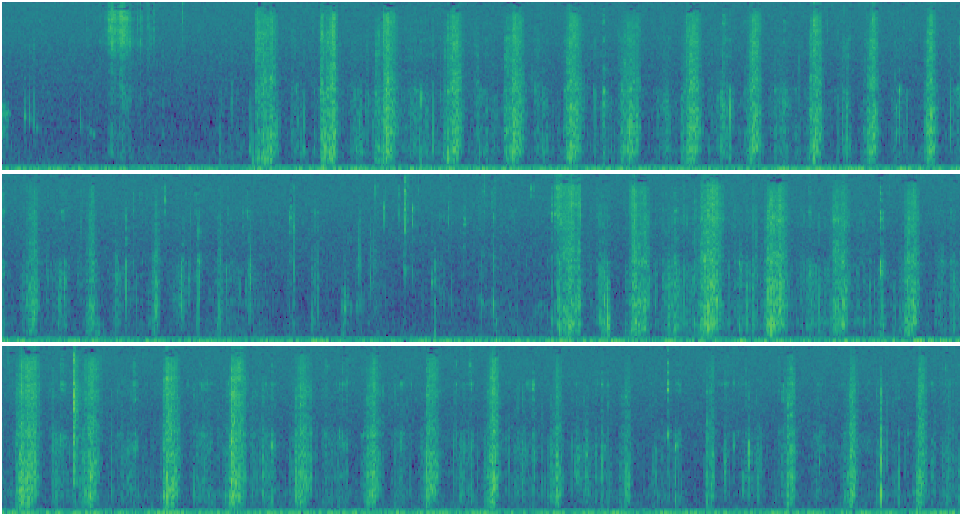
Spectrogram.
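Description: Tim Tam chocolate-coated biscuits being bitten and chewed: a steady run of crisp crunches, about two a second, over a constant low hum.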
